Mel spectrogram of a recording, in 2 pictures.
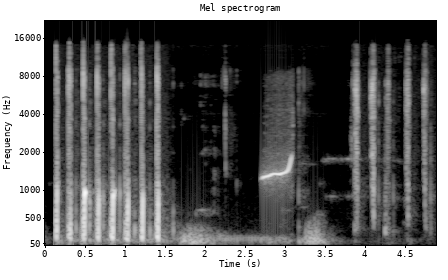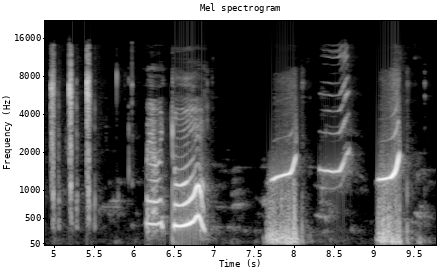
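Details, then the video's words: A pet rose-ringed (Indian ringneck) parakeet gives short rising whistles and a harsh, speech-like phrase after a quick burst of clicking taps, while a person talks to it and coaxes it to dance and whistle. "Talking parrot natural sound / Voice || Indian ringneck parrot sound"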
